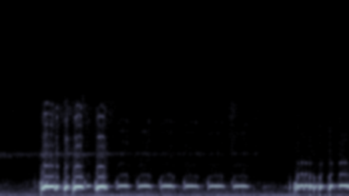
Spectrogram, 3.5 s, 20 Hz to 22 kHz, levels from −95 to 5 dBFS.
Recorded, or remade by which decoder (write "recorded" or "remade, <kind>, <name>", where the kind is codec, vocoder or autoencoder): recorded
